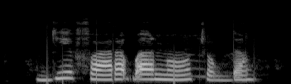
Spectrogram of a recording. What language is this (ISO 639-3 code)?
mua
